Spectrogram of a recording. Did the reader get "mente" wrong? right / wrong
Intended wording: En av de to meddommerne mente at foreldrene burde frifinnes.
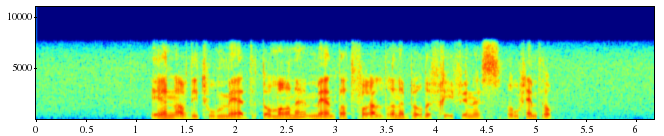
right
